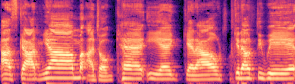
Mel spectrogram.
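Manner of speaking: strong Cumbrian accent. Showing how they talk at home with one friend, the speaker goes strongly Cumbrian. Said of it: "I go super Cumbrian".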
